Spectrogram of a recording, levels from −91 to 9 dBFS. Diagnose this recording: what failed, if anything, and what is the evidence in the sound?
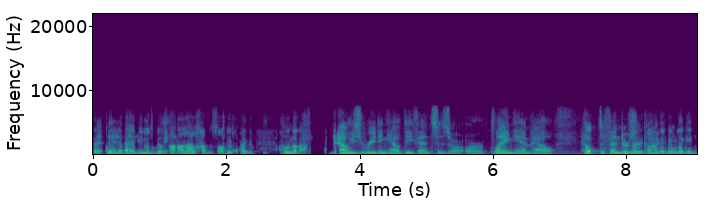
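The codec stage failed: the speech went through the AMR wideband (HD Voice) codec at one of its lowest modes, most plausibly 8.85 kbit/s. At that rate the pulse-driven model has too few bits to describe the excitation, so the speech is rough and raspy for the whole clip. Its band stops near 7 kHz, below the 8 kHz top the call microphone processing set, and the highest part comes from shaped noise rather than the real signal.

Speech suppressed in double talk is the likely cause of three level collapses in the call processing stage. From 0.0 to 3.14 s, about 3 s of the talker is pushed down by as much as about 40 dB. The same happens from 3.39 to 3.71 s, for roughly 0.3 s, and again from 8.48 s to the end at 9.07 s, for about half a second. In each stretch the echo canceller's suppressor treated the talker as echo while the far side was also active, so the speech dips, dulls or breaks into pieces.

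An echo leak, likely from a loudspeaker-side echo canceller that did not fully cancel, shows up as a faint delayed copy of the speech from 3.23 to 3.28 s. It trails the original by 405 ms and sits about 35 dB below the speech, so it is heard only as a brief scrap. The leak means the far end's microphone picked up its own loudspeaker and the adaptive filter left that residue in the return path.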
